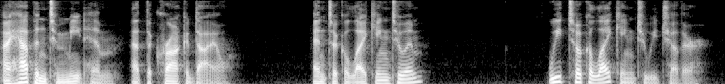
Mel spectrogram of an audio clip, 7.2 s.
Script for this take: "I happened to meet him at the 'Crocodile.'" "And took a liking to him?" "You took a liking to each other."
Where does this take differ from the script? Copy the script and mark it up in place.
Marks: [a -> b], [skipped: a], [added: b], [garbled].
"I happened to meet him at the 'Crocodile.'" "And took a liking to him?" ["You -> We] took a liking to each other."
